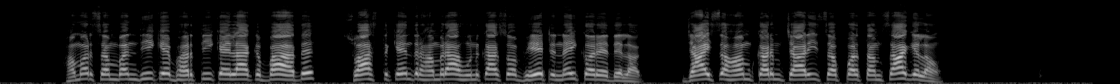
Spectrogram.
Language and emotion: Maithili, angry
